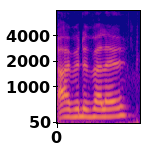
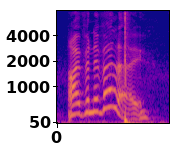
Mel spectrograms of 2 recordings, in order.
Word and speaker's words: Ivor Novello: The Ivor Novello Awards. – Babe, that's exactly correct. Ivor Novello. – Yes. – Smashed it on the first go.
